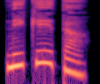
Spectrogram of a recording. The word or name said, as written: ನಿಖಾತ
